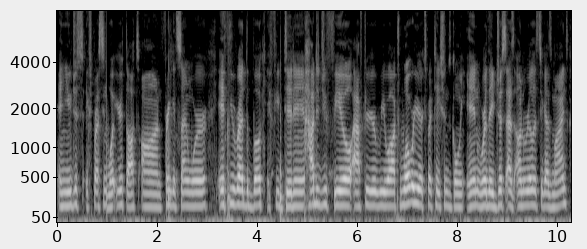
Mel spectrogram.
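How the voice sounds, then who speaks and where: Earnest, rambling man with a smooth voice. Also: on the high side, little pitch movement, moderate pace, hardly any pauses, a little mellow. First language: Spanish. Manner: rambling, earnest and effusive, with many self-corrections. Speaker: channel host. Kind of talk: casual chat to camera.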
